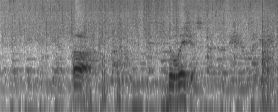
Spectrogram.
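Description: Food sizzles and fries in a hot pan as it is tossed, with a steady crackling hiss and a couple of louder bursts, while someone talks over it.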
